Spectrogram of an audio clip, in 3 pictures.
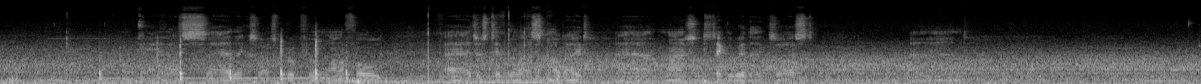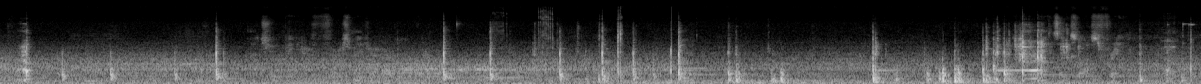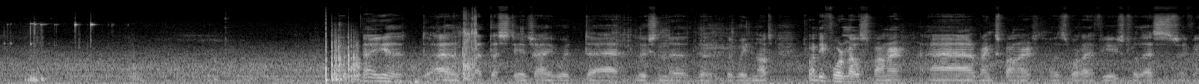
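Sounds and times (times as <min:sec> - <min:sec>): metal exhaust knocks and clunks: 0:00.0 - 0:05.7, 0:12.0 - 0:14.5, 0:16.4 - 0:26.3
steady background hum: 0:00.0 - 0:36.0.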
